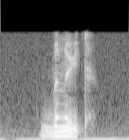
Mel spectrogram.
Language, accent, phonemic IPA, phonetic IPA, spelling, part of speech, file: Armenian, Eastern Armenian, /bəˈnujtʰ/, [bənújtʰ], բնույթ, noun, Hy-բնույթ.ogg
- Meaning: nature, character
